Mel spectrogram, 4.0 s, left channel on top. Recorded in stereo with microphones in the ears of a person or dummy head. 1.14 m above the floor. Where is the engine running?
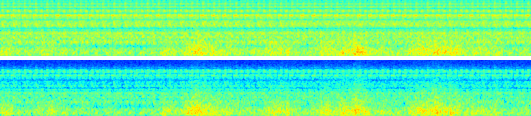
65° left (ahead or behind).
